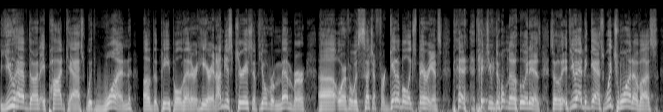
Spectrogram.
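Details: Adult man; typical speech.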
